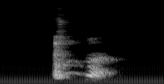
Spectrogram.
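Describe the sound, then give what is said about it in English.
Two quick coughs in succession, the first sharper and the second a bit longer, loud with no talking around them, a lingering cough after a recent case of COVID. “You'll have to forgive my coughing.”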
